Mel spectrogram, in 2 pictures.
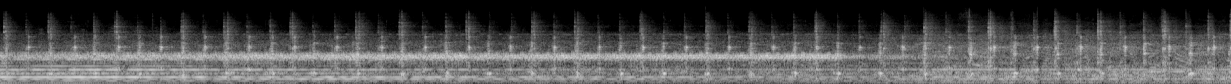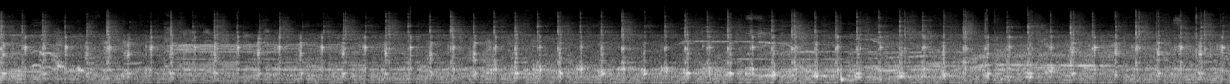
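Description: Live rock band playing an instrumental passage without vocals: a sustained droning chord holds for the first third, then drops away, leaving a steady percussive pulse with guitar notes over it.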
